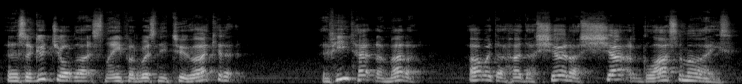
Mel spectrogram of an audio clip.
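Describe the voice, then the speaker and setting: A man's voice: fairly high pitch, fairly bright tone. A man playing a young Scottish soldier who recounts trench warfare in a candid, wry, conversational way for an audio drama. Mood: relieved, wry. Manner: conversational storytelling. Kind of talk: first-person audio drama narration.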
